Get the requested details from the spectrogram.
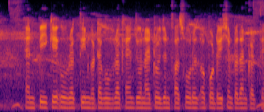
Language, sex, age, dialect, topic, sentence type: Hindi, male, 31-35, Awadhi Bundeli, agriculture, statement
